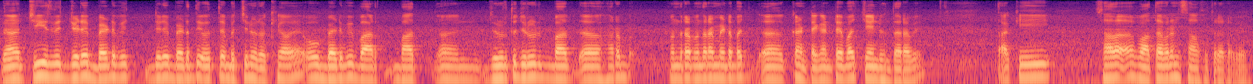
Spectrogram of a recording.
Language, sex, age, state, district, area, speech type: Punjabi, male, 18-30, Punjab, Kapurthala, urban, spontaneous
